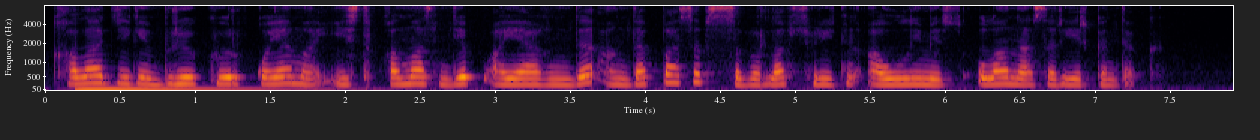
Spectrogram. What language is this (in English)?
Kazakh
